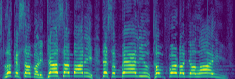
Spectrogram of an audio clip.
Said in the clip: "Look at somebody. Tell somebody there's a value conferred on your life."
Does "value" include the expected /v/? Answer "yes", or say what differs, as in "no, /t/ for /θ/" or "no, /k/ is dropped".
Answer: yes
